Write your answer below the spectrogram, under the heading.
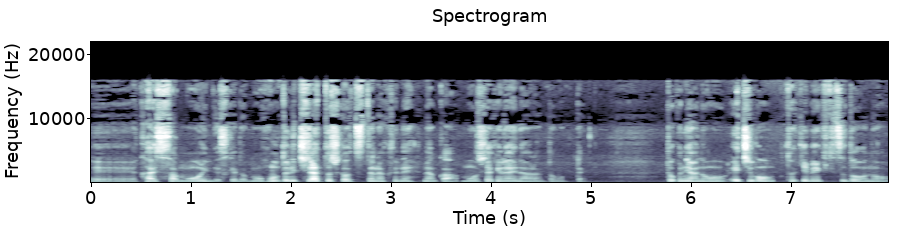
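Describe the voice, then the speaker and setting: At a fairly quick pace, a man talks in a fairly low pitch with a dark, mellow tone and ordinary pitch variation. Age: 50s. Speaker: railway writer. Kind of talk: casual monologue. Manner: chatty with laughter.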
